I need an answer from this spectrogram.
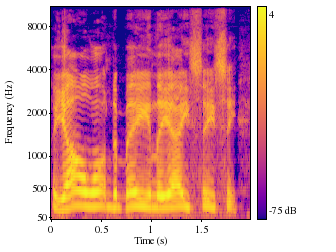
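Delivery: very high, scratchy, creaky jeering voice. Talking about rival Wolfpack fans laughing; impression of an NC State fan. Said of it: "Do your do your impression of an N C State fan again".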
